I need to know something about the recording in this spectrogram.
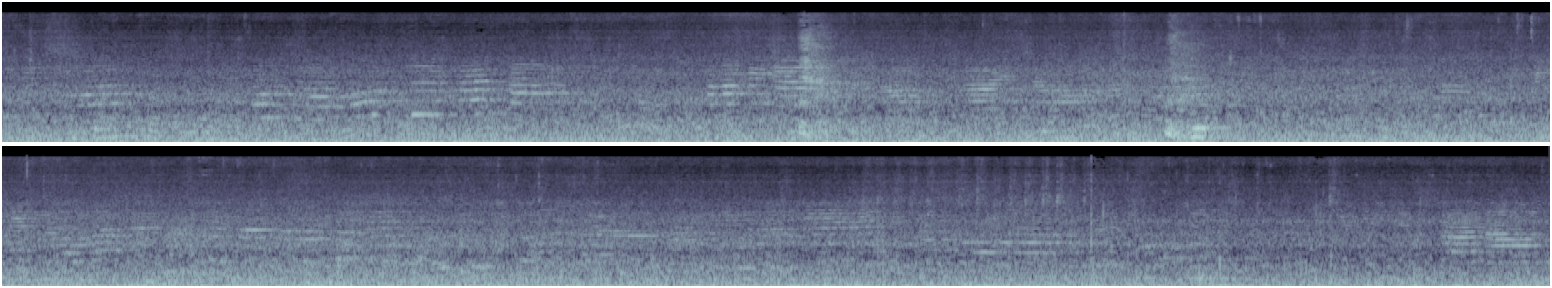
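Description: A busy street hum carries on outdoors.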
